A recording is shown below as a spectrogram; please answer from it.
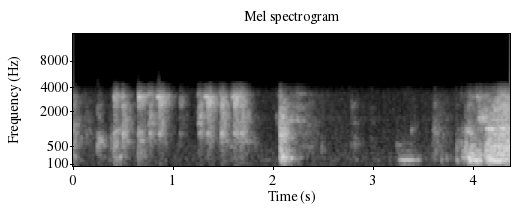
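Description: Epiphone Sheraton II electric guitar played softly in short, choppy muted strums and a few picked notes, with gaps between them.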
